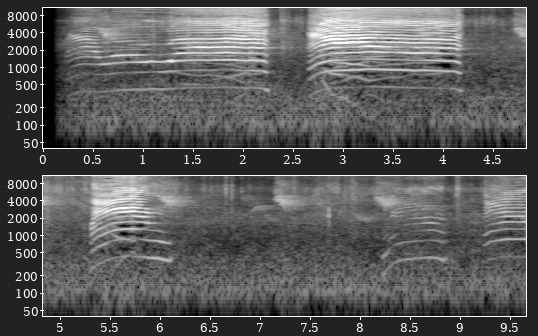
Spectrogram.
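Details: Male domestic cat in heat calling a female: long, loud, rich harmonic yowls, several drawn out over a second or more, some rising then falling, separated by short pauses, with quieter wavering cries between them.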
